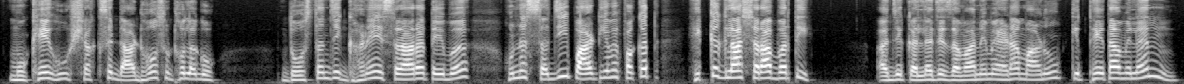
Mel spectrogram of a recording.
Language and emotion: Sindhi, happy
